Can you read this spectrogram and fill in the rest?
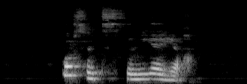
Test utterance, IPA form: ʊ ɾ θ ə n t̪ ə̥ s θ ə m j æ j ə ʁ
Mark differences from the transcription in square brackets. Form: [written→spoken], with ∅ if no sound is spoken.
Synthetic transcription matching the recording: ʊ ɾ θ ə n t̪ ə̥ s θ ə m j æ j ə ʁ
